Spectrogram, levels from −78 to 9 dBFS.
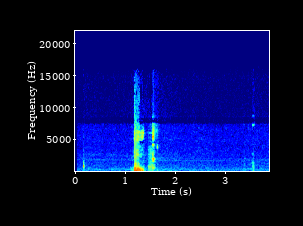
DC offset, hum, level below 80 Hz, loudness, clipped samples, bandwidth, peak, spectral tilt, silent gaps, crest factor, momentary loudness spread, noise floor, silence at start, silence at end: under 0.1%; none; -54 dBFS; -15 LUFS; under 0.1%; 15.5 kHz; 0 dBFS; -4.5 dB/octave; none; 20 dB; 18 LU; -49 dBFS; 0.15 s; 2.3 s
